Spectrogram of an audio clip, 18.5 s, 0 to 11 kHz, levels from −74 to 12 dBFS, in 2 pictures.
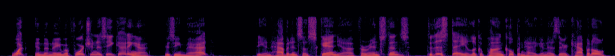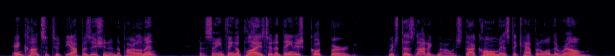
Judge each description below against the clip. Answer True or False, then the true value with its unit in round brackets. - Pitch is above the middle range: False (120 Hz)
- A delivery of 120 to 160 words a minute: False (170 wpm)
